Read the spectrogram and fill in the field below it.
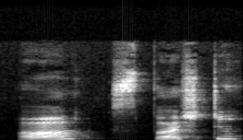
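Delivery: अस्पष्ट slow, high अ, pause, स्पष्ट; broken-up dictation. Shown as a demonstration. Teacher repeating for spelling, अस्पष्ट split after a high अ. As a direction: lift अ, then add स्पष्ट separately.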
